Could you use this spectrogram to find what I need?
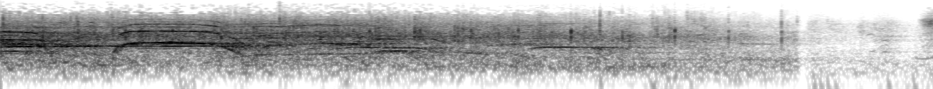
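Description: An audience cheers and whistles loudly in a large hall, then fades.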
